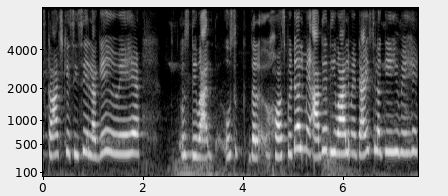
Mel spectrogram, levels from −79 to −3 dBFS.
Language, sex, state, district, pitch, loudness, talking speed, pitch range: Hindi, female, Jharkhand, Ranchi, 345 Hz, -17 LUFS, 150 wpm, 320-370 Hz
